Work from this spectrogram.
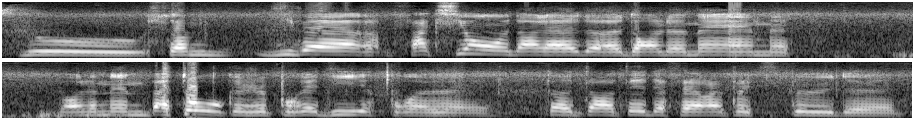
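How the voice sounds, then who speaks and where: Over noticeable background noise, a man speaks very slowly at a high pitch, his intonation monotone and flat. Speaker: LARP video host. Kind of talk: casual chat in character at live-action role-play. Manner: halting, many repetitions and fillers.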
